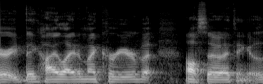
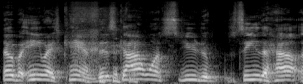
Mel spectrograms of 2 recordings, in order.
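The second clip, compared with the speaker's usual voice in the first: oblivious dad imitation; 8 semitones higher, 4 dB louder than usual. Dad to son pressing on about the house, oblivious.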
